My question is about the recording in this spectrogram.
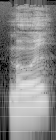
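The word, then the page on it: maade: Danish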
